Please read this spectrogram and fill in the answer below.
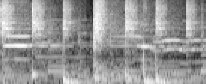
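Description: Instrumental background music with a steady drum beat over held synth notes.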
